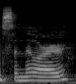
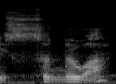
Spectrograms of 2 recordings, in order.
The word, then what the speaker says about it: Sanur: Someone said to me that Sanua is pronounced. Sanur. I know, I'm Oh. getting there. Is pronounced Sanur. Sanur, But with the tongue roll.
